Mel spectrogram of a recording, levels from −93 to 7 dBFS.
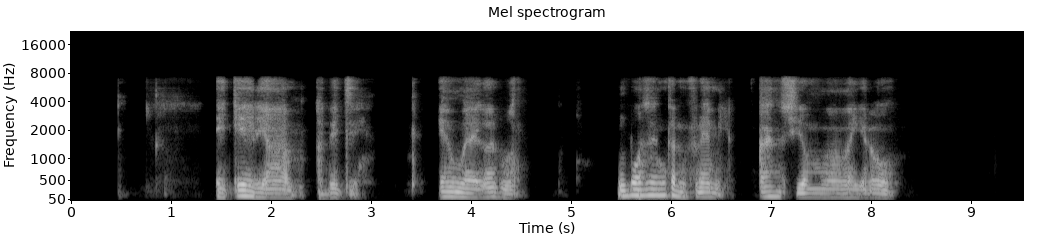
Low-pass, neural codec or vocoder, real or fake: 7.2 kHz; codec, 32 kHz, 1.9 kbps, SNAC; fake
